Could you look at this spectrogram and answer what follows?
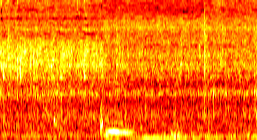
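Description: Steady loud sizzling of onions and spices frying in hot oil for chicken wing pulao, a continuous hiss close to the pan with a faint stir or clatter partway through.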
